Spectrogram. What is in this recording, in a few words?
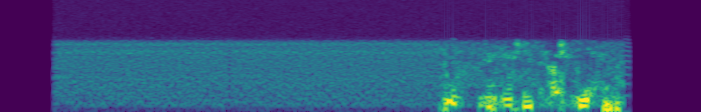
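Police Northeast District Dispatch, p25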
